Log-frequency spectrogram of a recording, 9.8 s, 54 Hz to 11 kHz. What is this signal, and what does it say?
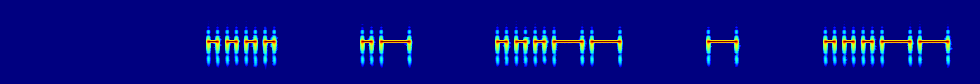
Morse code, heard as a keyed tone, about 13 wpm, spaced as for 7 wpm, 800 Hz. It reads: HA3T3
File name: LEZIONI / 4 Q1S3 ws 12wpm 2038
